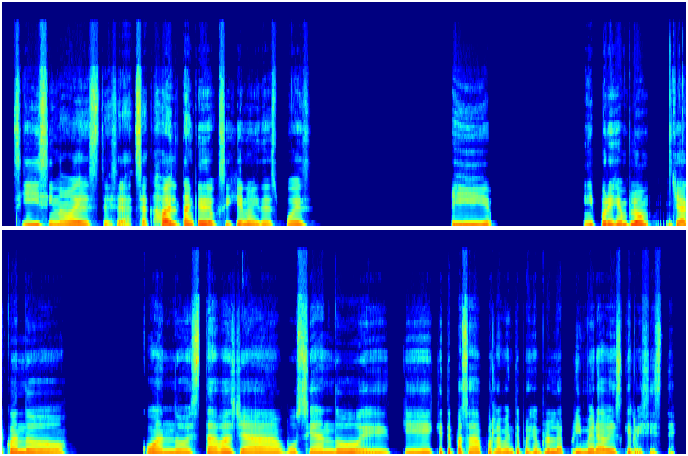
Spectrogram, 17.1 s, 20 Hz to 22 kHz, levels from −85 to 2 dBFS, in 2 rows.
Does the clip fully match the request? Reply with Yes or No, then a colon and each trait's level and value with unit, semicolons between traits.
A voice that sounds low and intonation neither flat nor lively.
Yes: low, 120 Hz; average, 3.0 semitones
